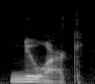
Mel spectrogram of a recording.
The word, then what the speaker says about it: Newark: that's important number and we should say you are in Newark n w a r k not to be confused with Newark New which is spelled the same way correct that is how we distinguish ourselves is by saying we are from new ark and I just mentioned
